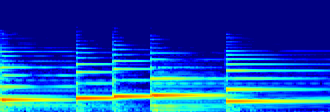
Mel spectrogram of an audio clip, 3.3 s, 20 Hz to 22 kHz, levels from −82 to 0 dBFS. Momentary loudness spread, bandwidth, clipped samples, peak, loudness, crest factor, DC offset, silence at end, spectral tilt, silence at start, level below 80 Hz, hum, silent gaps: 12 LU; 6.6 kHz; under 0.1%; -12 dBFS; -23 LUFS; 12 dB; under 0.1%; 0 s; -6 dB/octave; 0 s; -60 dBFS; none; none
